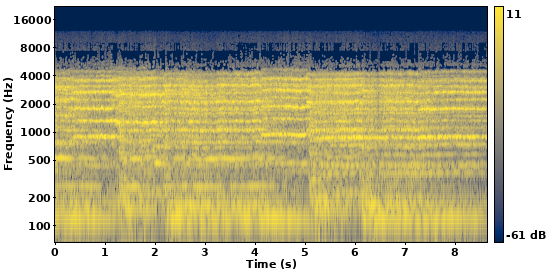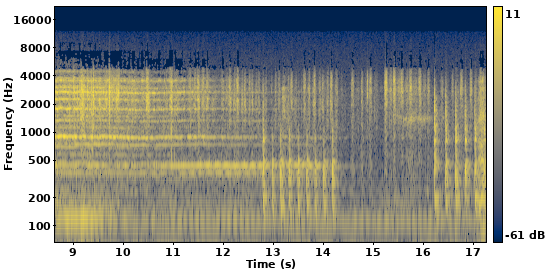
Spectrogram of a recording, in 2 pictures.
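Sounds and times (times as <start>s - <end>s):
musical drone: 0.0s - 14.2s
knocking on an office door: 12.8s - 14.2s, 16.2s - 17.2s.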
